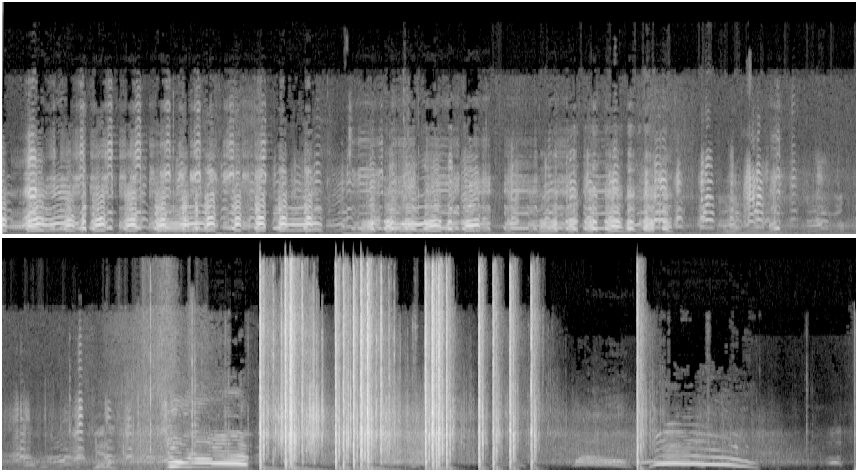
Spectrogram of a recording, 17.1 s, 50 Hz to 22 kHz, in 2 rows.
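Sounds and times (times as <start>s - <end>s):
geese honking: 0.0s - 10.2s.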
